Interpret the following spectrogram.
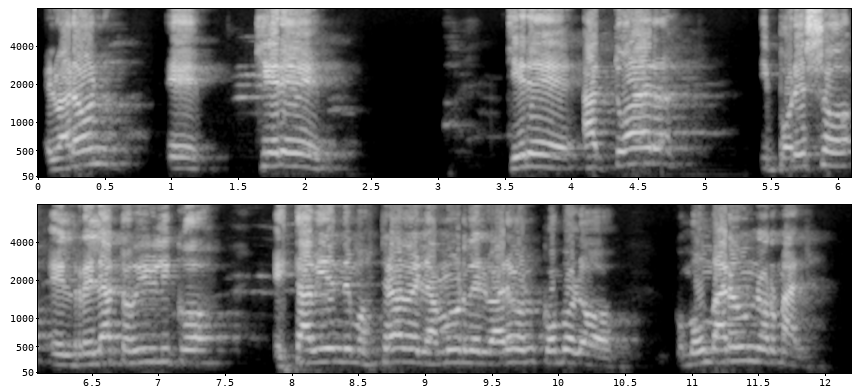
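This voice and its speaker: A man's voice: high-pitched, slow pace, fairly bright tone, poor audio. A man preaching a sermon, putting questions to the congregation and joking with them. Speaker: pastor.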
